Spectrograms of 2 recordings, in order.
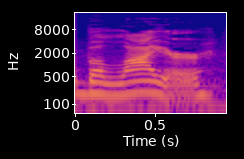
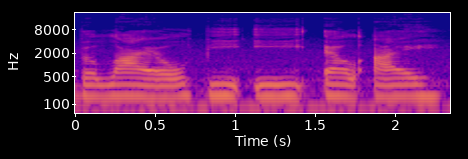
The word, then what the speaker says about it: Beliar: of 2 Corinthians is actually Beliar, Beliar, and not Belial, Belial. This is the reading preferred by textual scholars, and the change of L to R is attributed to a common change in Aramaic pronunciation.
